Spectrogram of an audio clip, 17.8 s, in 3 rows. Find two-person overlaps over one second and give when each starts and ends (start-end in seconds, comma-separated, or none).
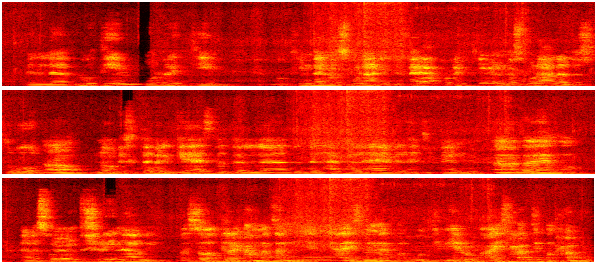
none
